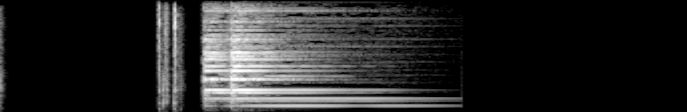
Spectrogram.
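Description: Sound effect of a subscribe-button animation: two quick clicks about a second in, then a bright bell ding that rings out and fades over about a second and a half.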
